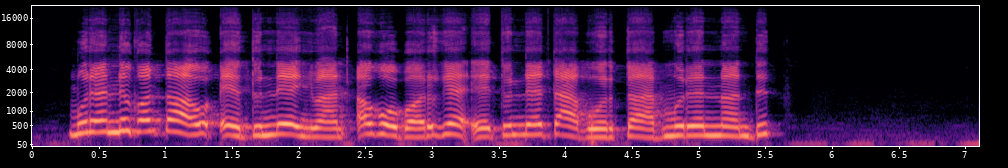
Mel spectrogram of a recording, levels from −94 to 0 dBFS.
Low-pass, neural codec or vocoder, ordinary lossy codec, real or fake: none; codec, 44.1 kHz, 3.4 kbps, Pupu-Codec; none; fake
